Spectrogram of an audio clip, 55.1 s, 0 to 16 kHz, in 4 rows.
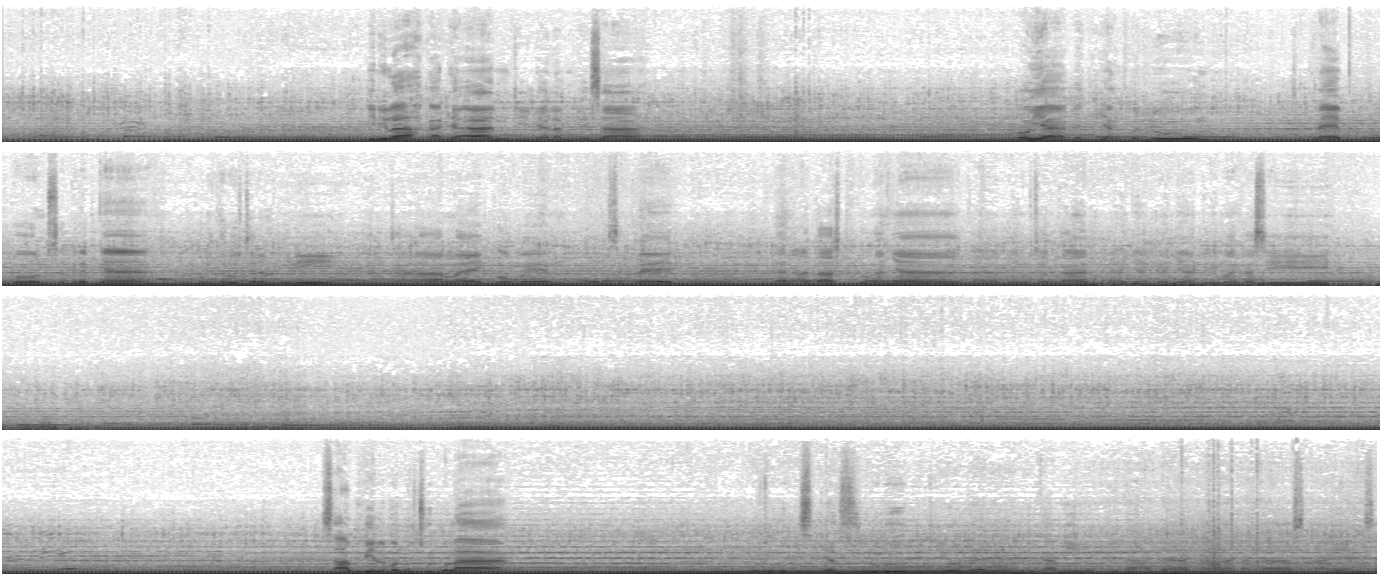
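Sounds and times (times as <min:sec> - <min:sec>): small motorcycle engine running: 0:00.0 - 0:55.0.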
